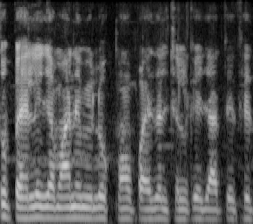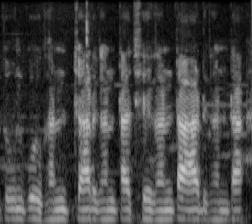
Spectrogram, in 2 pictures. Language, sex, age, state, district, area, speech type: Hindi, male, 60+, Bihar, Darbhanga, urban, spontaneous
